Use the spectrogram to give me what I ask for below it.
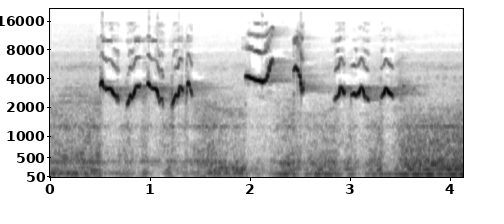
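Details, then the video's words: Oriental magpie-robin song meant to get a lazy bird singing: two clusters of quick, wavering whistled notes around a longer rising whistle, over a low steady hum. "Kacer gacor cocok untuk nambah emosi Kacer malas bunyi"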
